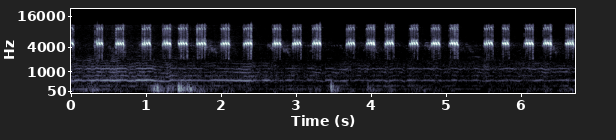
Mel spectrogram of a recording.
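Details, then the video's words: Cricket chirping in dry grass in the daytime: short, high, bright pulses at about two to three per second with brief gaps, plus a faint low steady hum and a few soft low knocks. "Sound of Cricket in Dry Grass in the Daytime"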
